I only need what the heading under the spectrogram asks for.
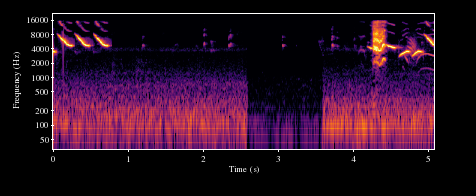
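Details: Double-collared seedeater, viviti song style with female calls, played to stimulate males. Brief bursts of high, sharply slurred notes open and close the stretch, separated by a quiet gap.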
